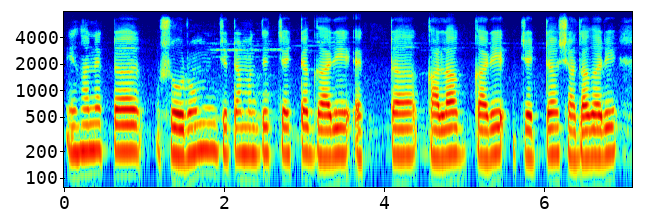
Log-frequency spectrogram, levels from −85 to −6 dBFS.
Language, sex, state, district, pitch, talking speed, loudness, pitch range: Bengali, female, Assam, Hailakandi, 190 Hz, 110 wpm, -17 LUFS, 180-195 Hz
